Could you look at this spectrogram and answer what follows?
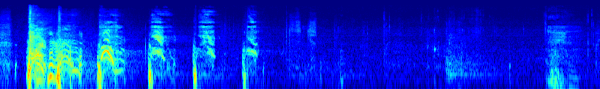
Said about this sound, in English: Excuse me, I have a bad cough. We'll get through this. I'll live and so will you, okay?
